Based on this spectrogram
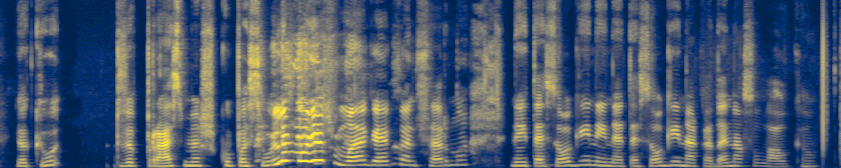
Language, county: Lithuanian, Panevėžys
